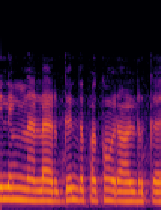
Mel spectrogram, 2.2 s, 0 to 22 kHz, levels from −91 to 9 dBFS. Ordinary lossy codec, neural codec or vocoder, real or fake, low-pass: none; codec, 16 kHz, 4 kbps, FunCodec, trained on Chinese and English, 50 frames a second; fake; none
